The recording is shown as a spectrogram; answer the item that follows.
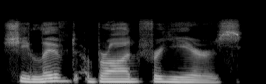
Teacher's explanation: There's a clear vibration in lived, which means it's voiced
